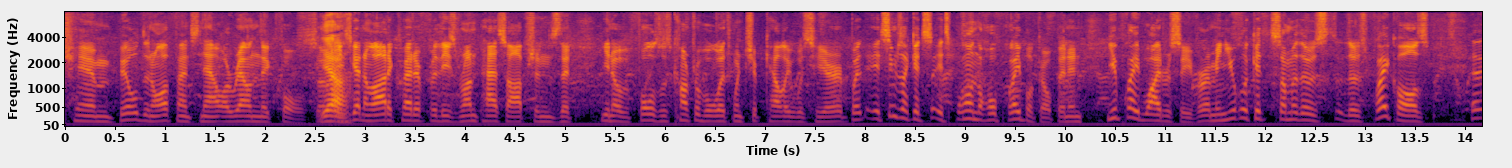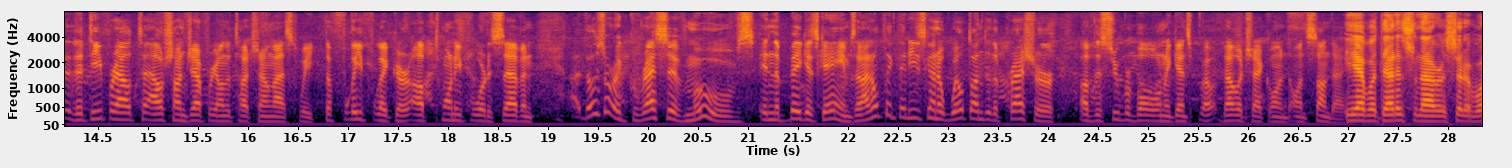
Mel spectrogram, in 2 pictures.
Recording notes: Recorded from Radio Row at Super Bowl 52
